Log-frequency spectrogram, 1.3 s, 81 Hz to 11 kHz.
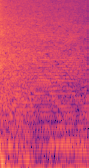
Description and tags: HardcoreKick Seq02 10
A distorted hardcore kick
kick, hardcore, distorted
